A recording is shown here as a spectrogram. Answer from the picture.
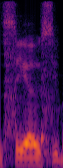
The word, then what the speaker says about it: Cioci: It's Jason Cioci, by the way. – Cioci. – Cioci. – I butchered the name from the very beginning.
